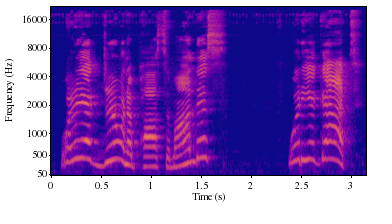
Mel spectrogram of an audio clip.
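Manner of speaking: curious Alligator. Acted. Alligator quizzing Opossumondus on the road, curious. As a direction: poke at him, curious and nosy.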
